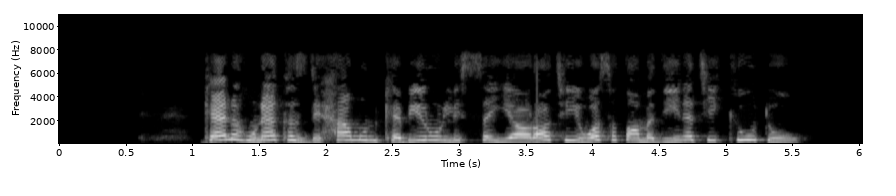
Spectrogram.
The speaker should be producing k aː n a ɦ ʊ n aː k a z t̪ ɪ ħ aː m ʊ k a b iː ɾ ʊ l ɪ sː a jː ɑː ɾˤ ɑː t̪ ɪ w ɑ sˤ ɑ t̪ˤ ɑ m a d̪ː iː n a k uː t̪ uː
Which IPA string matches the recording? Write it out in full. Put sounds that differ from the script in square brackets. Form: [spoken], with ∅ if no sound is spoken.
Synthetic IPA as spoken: k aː n a ɦ ʊ n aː k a z [d̪] ɪ ħ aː m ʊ k a b iː ɾ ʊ l ɪ sː a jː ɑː ɾˤ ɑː t̪ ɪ w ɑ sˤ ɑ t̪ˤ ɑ m a [d̪] iː n a k uː t̪ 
